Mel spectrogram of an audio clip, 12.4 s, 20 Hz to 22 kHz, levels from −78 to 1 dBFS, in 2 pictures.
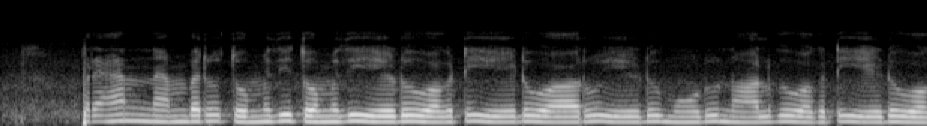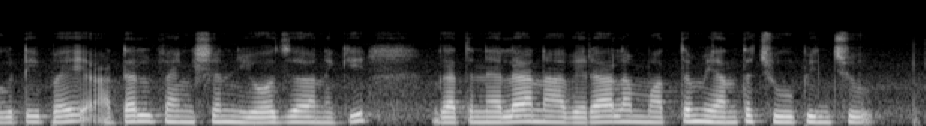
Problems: constant background noise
